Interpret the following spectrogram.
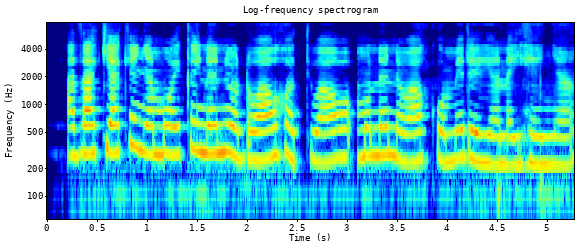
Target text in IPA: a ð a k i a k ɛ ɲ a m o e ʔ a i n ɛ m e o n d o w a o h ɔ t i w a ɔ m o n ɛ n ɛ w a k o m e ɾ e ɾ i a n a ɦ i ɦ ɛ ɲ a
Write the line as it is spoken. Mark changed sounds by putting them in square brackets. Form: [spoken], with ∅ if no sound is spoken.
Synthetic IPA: a ð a k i a k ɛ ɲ a m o e [k] a i n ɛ [n] e o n d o w a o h ɔ t i w a ɔ m o n ɛ n ɛ w a k o m e ɾ e ɾ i a n a [∅] i ɦ ɛ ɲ a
